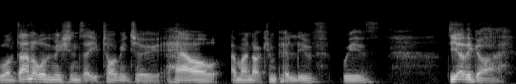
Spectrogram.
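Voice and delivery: ordinary talk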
